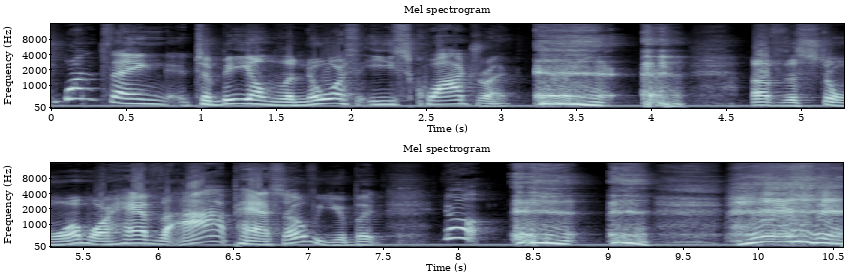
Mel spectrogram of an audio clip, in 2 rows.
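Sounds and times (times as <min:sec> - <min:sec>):
speech: 0:00.0 - 0:10.5
hacking cough: 0:03.2 - 0:04.4, 0:08.4 - 0:10.5
rough throat clearing: 0:03.2 - 0:04.4, 0:08.4 - 0:10.5.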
